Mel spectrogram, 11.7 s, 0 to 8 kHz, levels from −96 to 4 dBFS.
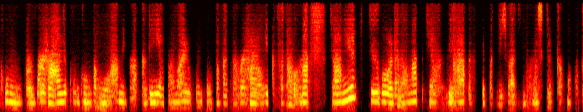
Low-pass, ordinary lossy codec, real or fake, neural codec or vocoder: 7.2 kHz; none; fake; codec, 44.1 kHz, 0.9 kbps, DAC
